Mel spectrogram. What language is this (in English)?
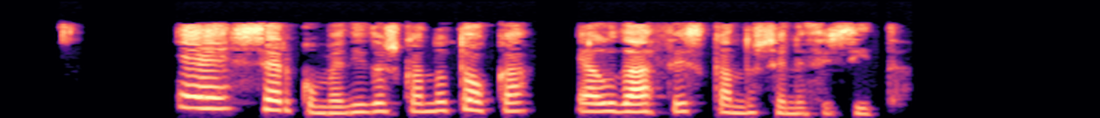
Galician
